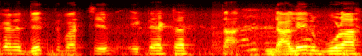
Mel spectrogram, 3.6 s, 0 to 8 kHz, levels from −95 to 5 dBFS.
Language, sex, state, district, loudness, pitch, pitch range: Bengali, male, West Bengal, Kolkata, -18 LUFS, 150 Hz, 150-155 Hz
